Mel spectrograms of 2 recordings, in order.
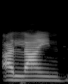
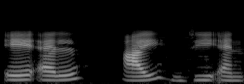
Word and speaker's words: align: or you can write align a l i g n align here also g is silent then tongue uh you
